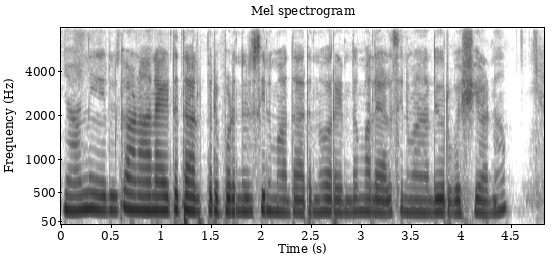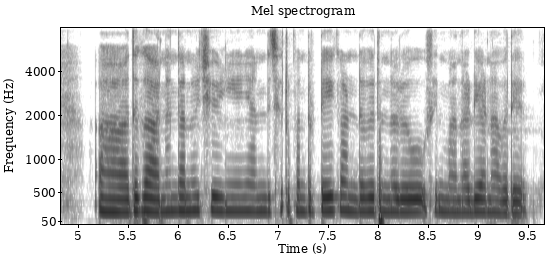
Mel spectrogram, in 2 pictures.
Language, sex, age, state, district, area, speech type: Malayalam, female, 30-45, Kerala, Thrissur, urban, spontaneous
